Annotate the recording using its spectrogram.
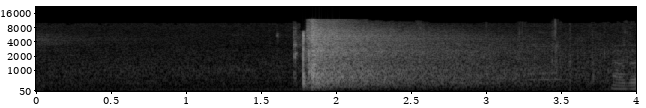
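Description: A starting gun fires once, about two seconds in, for the start of a 400 m race: a single sharp crack whose echo rings around the stadium and dies away over about a second and a half.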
